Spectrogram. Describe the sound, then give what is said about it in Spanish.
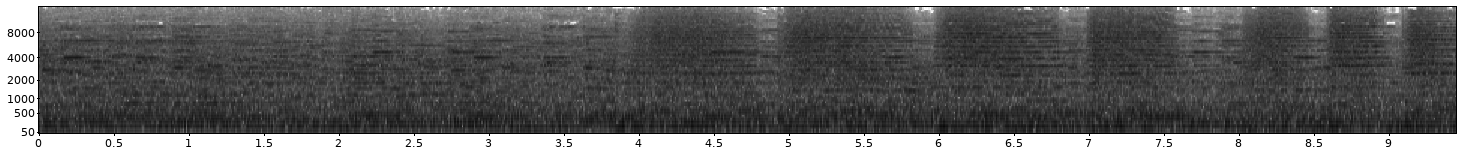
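Church bells clang repeatedly over a loud, full orchestra playing a dense, triumphant passage celebrating the Russian victory, with bright metallic strikes recurring every second or so. “y finalmente suenan campanas y fuegos artificiales que celebran la victoria rusa.”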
